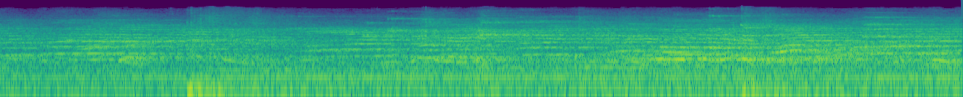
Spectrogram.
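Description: A volleyball is struck with dull thuds.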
